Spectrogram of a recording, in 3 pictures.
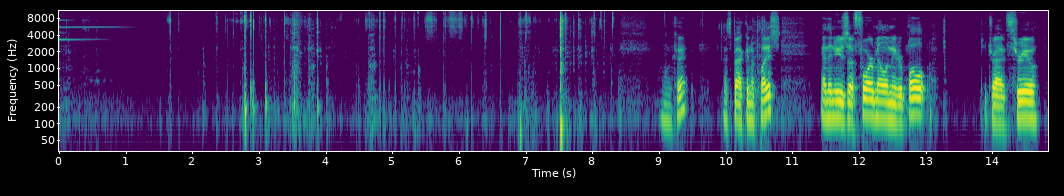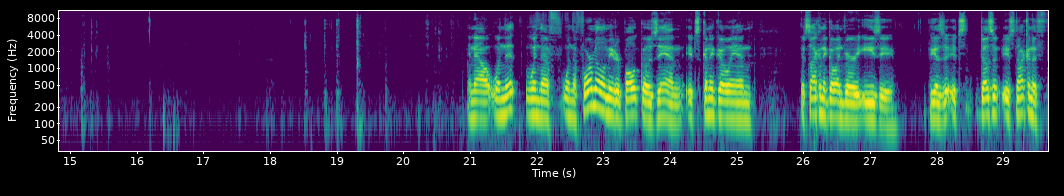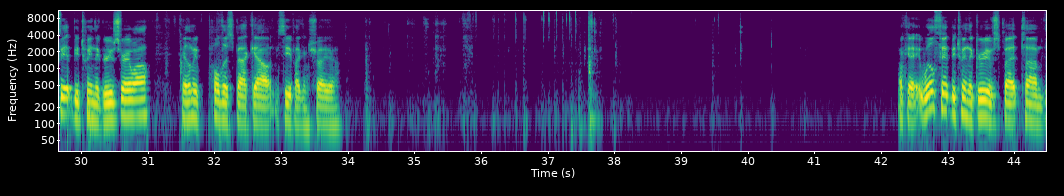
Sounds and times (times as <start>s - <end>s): Speech: 9.0s - 10.8s, 11.4s - 13.2s, 13.8s - 14.7s, 21.0s - 25.3s, 26.0s - 34.0s, 42.2s - 44.4s.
